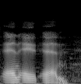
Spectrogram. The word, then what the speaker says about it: n8n: n8n is pronounced as n8n, and it stands for Nodemation, meaning automation using nodes.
